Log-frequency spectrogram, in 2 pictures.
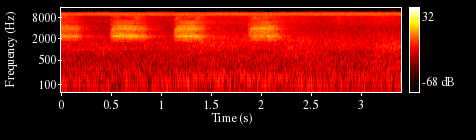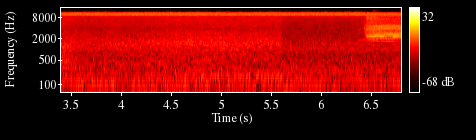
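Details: A Malayan Night Heron feeding its young after dark in Taichung, Taiwan, 30 July 2020, gives a quick series of four raspy calls, then a long quiet stretch of background hum and one more harsh call at the end.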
